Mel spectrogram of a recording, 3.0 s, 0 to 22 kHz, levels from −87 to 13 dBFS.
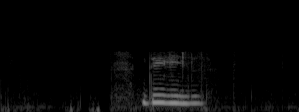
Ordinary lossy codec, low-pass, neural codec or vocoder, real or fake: AAC, 16 kbps; 7.2 kHz; codec, 16 kHz, 4.8 kbps, FACodec; fake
